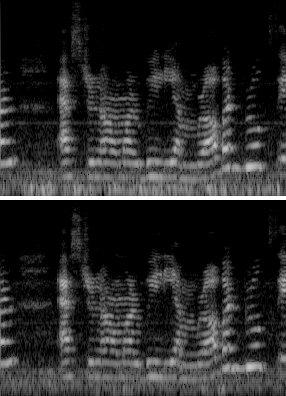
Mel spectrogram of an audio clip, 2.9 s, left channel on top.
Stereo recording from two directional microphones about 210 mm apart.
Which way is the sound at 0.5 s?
20° left (ahead or behind).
